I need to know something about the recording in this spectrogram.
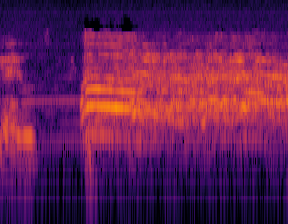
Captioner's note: yelling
